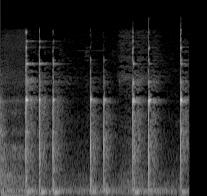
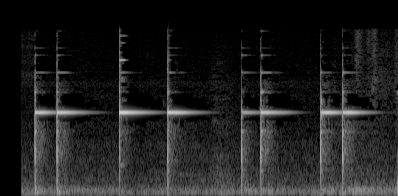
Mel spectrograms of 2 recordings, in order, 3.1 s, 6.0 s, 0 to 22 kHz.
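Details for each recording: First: now that same stone only this time with a crack notice how dead the sound is there's no ring to it Second: Ring test of a grinding wheel hung on a support smaller than its centre hole, tapped about 45 degrees either side of the centre line, then turned 180 degrees: each tap gives a clear, lingering bell-like ring, so no crack.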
